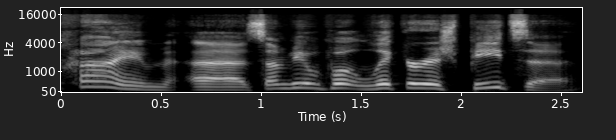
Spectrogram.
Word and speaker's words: Haim: That's the Haim. It's not Haim. It's not Haim.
